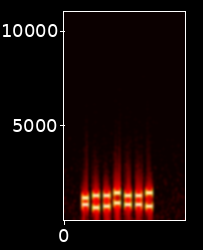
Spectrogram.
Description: DTMF, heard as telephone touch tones, dialled by machine, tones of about 100 ms. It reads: 725#886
